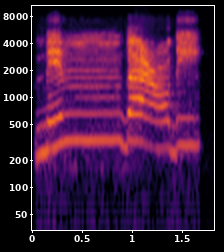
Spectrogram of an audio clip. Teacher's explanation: نون ساکن کی آواز کو میم سے بدل کر پڑھیں گے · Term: اقلاب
